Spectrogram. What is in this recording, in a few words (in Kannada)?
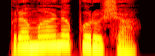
"ಪ್ರಮಾಣಪುರುಷ", Kannada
